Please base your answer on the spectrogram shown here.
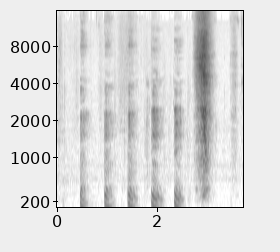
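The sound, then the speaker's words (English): Five quick, evenly spaced vocal gasps build up before one loud, breathy sneeze bursts out, followed by a faint sniff. “I had to sneeze.”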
